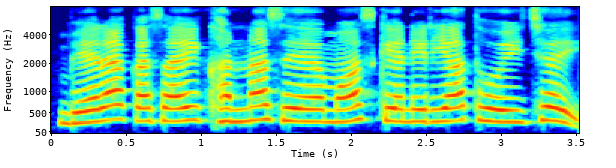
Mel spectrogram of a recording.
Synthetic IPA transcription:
bʱeɾakəsaikʰənːaseməskeniɾjat̪ɦojt͡ʃʰəj

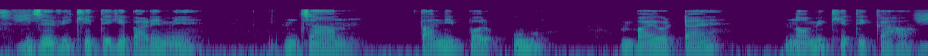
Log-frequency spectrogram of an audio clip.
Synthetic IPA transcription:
d͡ʒebikʰet̪ik̬ebaɽeme | d͡ʒant̪anipɔɾu | bajoɖae | nɔmikʰːet̪ikaɦɔ

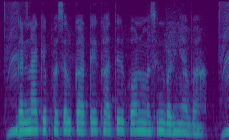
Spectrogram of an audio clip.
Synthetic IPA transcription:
ɡənːakepʰəsəlkaːʈekʰaːt̪ɪɾkɔːnməsɪnbəɽ̤ijãbaː

